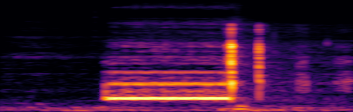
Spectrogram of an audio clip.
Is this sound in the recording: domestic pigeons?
no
